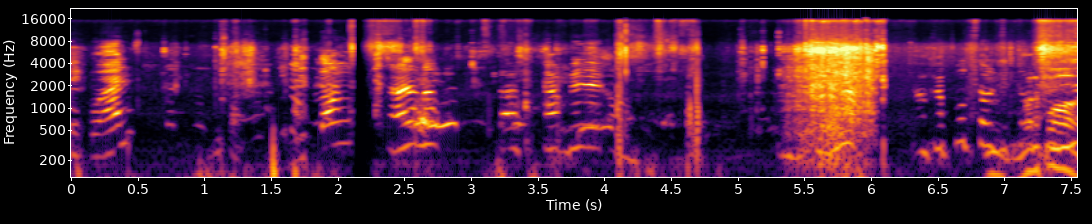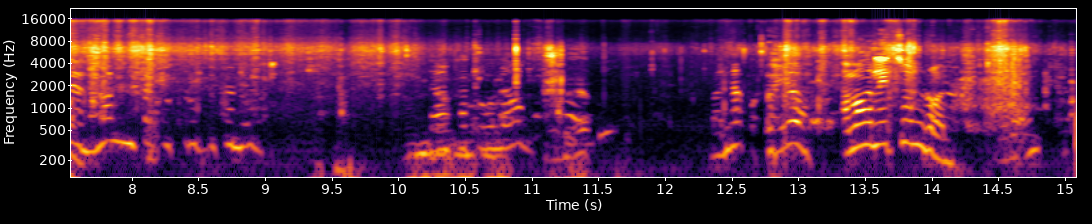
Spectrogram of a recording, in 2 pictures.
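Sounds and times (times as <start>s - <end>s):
people talking: 6.4s - 9.2s, 10.1s - 11.6s.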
